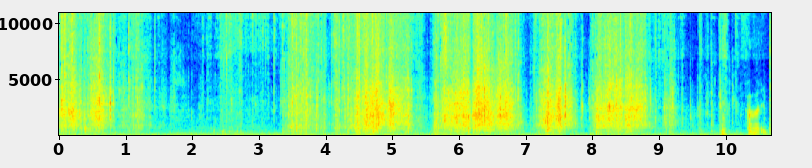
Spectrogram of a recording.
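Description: Crinkle-cut paper filler being crinkled and stuffed into a teacher gift, a rustling, crackling texture in several loud bursts with short pauses between, close to the microphone and without talk over it.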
